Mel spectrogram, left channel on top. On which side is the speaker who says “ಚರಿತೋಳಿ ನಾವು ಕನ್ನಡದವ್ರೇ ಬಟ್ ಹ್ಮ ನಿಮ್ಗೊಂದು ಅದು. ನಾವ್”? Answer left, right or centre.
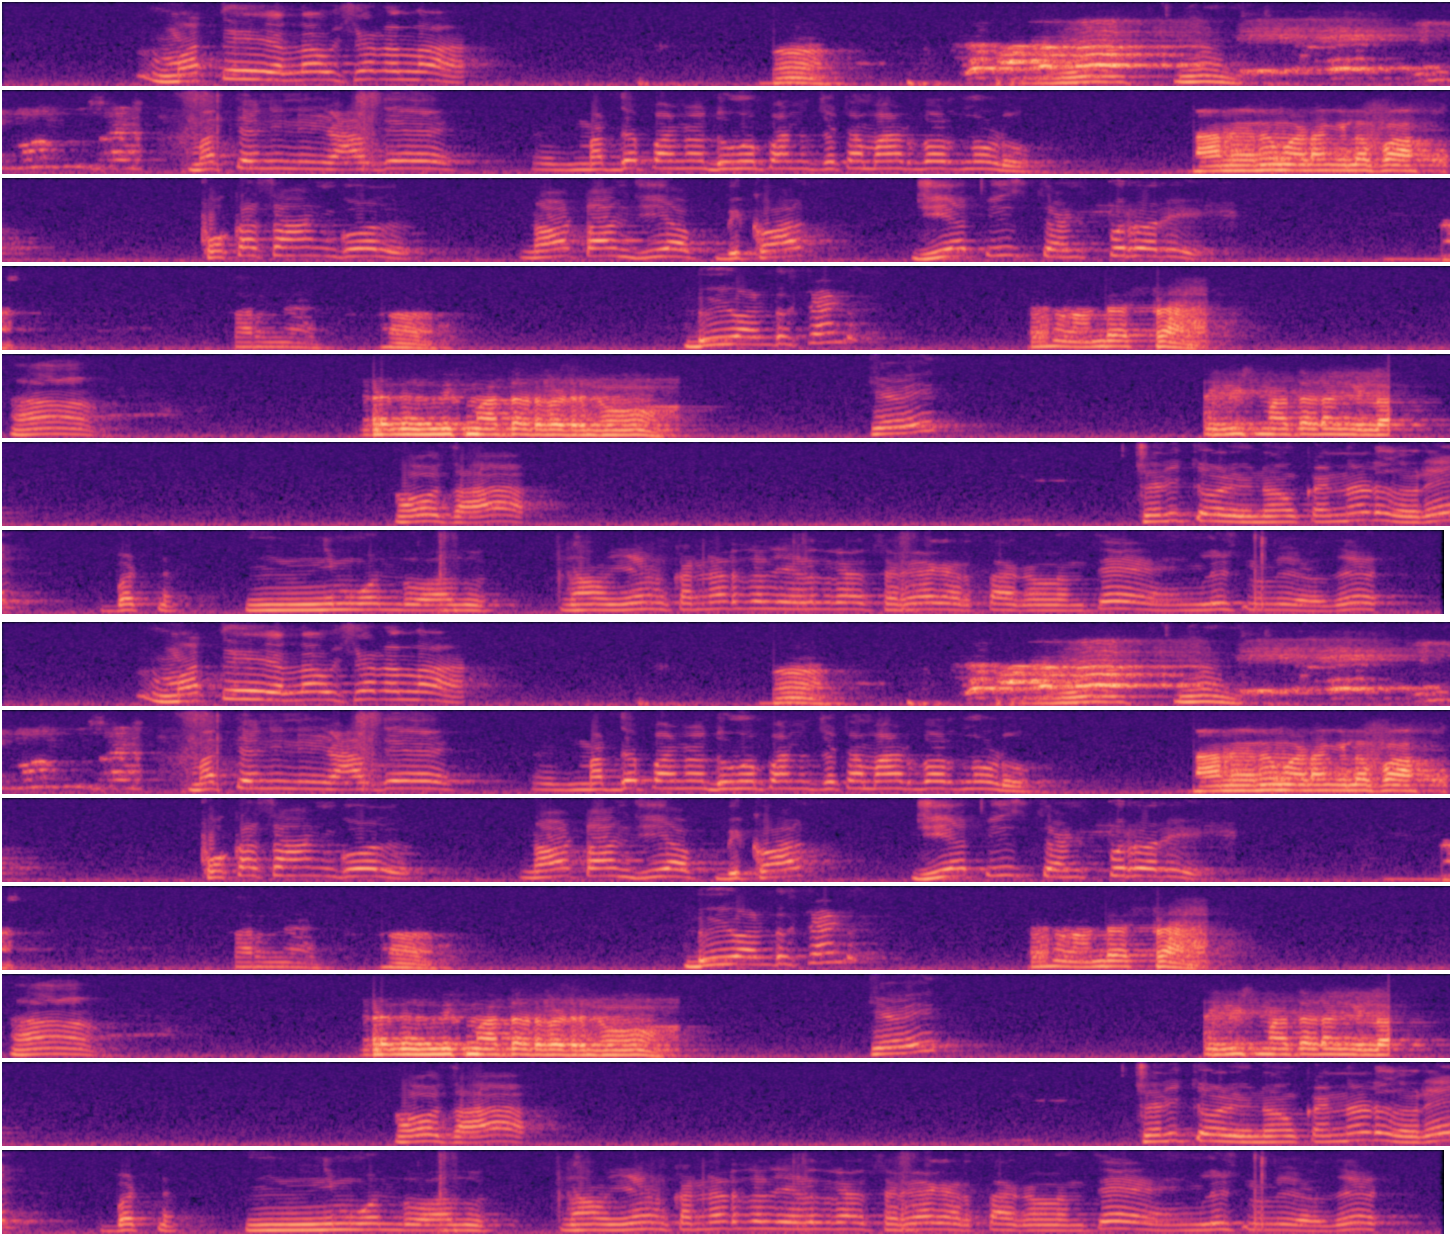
Right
